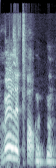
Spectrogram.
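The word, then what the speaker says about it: mirliton: You can get the pronunciation right, man. Hey, put that Cajun stank on it. Merliton.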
